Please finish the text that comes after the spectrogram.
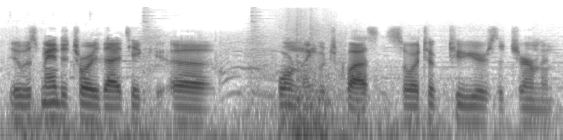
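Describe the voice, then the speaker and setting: A man's voice: lowish voice, steady tone, fast talker, bright, forceful tone, soft background music. A young man livestreaming a game, chatting casually, reading out chat questions and answering them while he talks through his play. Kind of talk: casual live-stream chat while gaming.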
